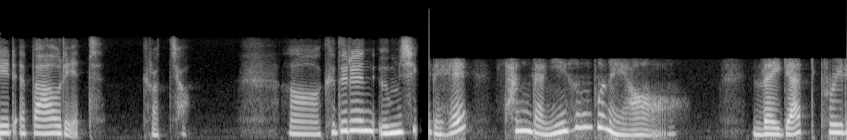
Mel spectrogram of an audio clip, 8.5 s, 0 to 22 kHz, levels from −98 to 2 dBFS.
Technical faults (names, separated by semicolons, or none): handover gap; fallback to narrowband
